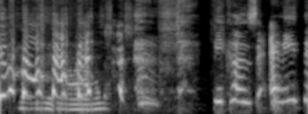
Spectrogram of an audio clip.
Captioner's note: laughing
